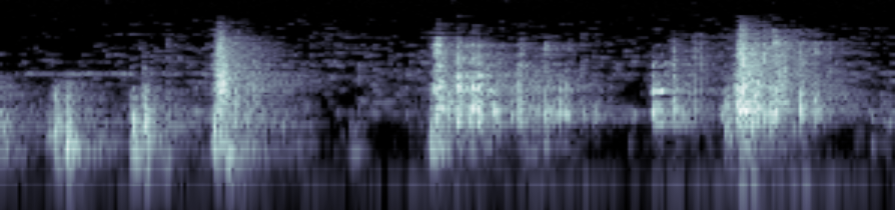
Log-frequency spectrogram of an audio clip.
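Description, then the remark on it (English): An oil lamp being lit in a hotel room: a series of clattering handling noises, scrapes and a longer hissing rasp, coming in uneven bursts with no voices. “Wait a minute. I'll light the lamp.”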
